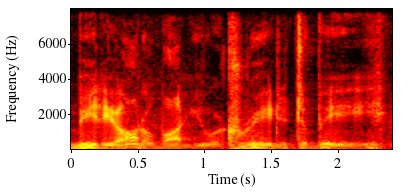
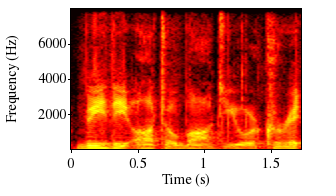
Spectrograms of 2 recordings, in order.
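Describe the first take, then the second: First: It is said in an Optimus Prime voice. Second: It is said in a Galvatron voice.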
